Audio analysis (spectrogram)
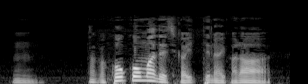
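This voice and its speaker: A man's dark, mellow, somewhat breathy voice with very wide pitch swings, dry and close with no echo, against a quiet background. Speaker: podcast co-host. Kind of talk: casual chat.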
